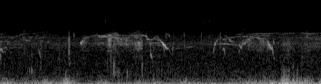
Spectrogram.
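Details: White-tailed eagle nest in Latvia on 24 June 2018, afternoon, as the eaglets are fed fish; webcam recording. Two arched, high whistled phrases stand over heavy low rumbling noise.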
